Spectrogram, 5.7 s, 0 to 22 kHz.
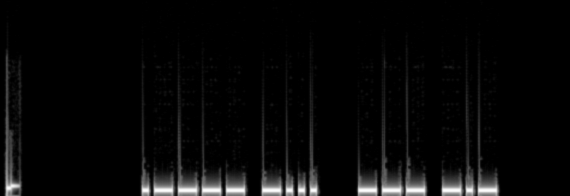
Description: Morse code, heard as a keyed tone, about 20 wpm, 700 Hz. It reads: 1B OK
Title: Field Day Exchanges Encore - 20wpm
